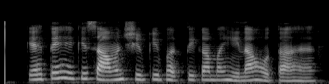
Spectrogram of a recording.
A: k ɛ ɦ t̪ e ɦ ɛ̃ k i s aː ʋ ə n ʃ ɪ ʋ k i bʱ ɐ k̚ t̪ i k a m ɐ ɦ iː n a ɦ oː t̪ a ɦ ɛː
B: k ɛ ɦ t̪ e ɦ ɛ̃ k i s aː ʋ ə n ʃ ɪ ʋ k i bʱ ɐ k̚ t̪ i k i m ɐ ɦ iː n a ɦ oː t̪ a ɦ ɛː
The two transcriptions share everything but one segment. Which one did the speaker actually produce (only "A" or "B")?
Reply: A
